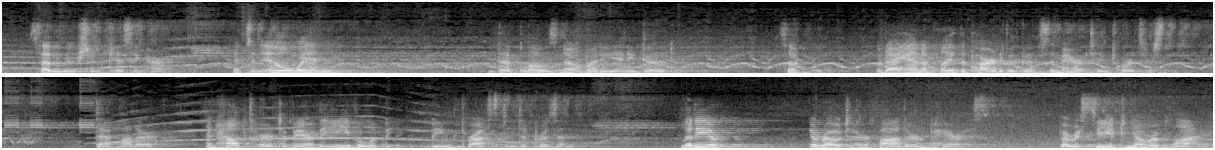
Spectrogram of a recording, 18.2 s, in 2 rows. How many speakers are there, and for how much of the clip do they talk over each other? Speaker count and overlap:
1, no overlap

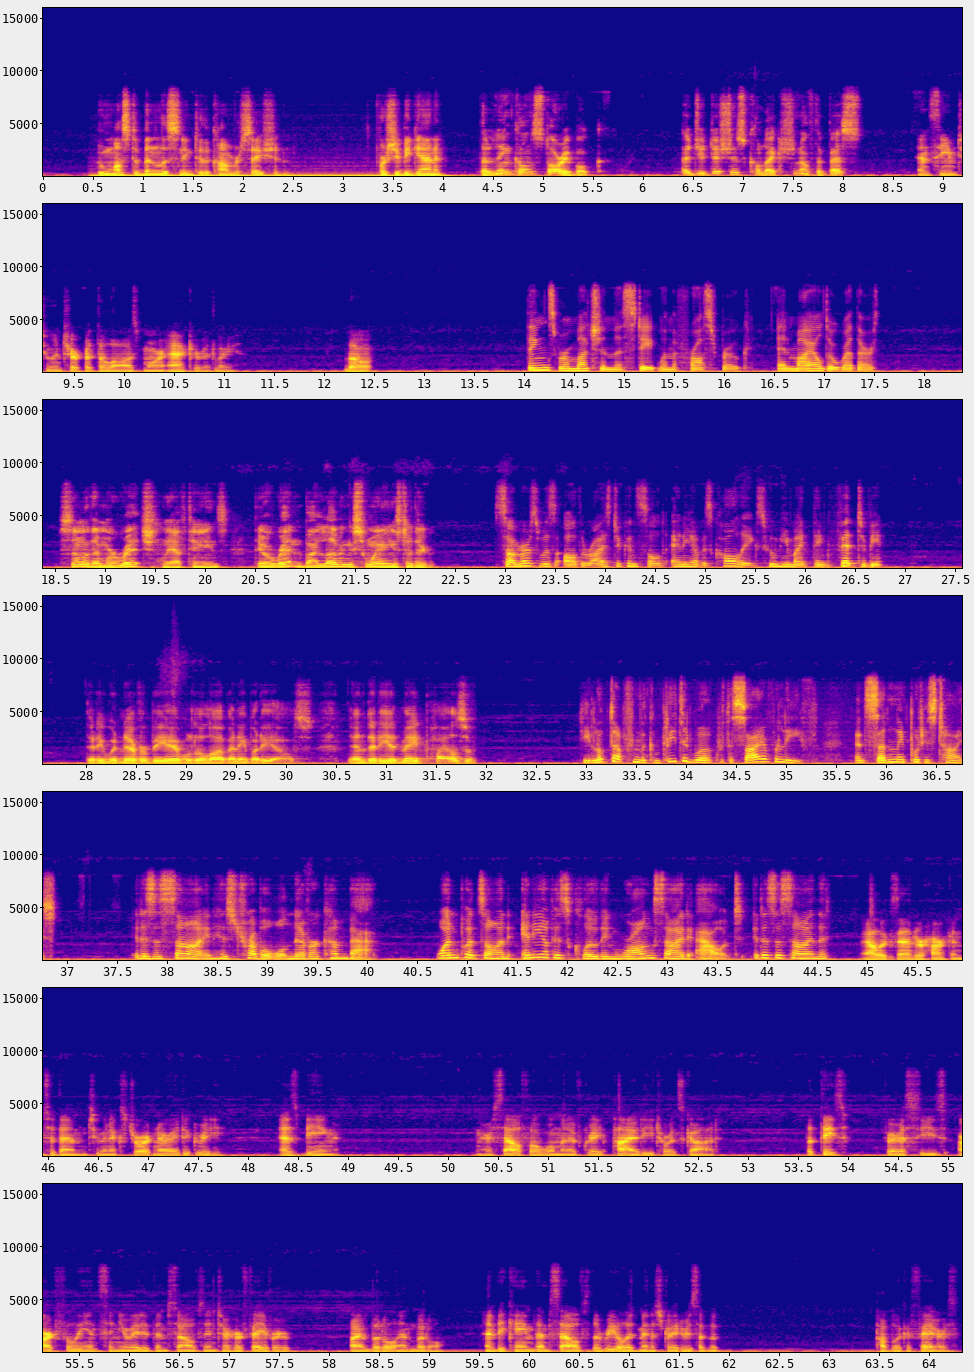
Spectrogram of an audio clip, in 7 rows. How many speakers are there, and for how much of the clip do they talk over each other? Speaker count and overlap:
9, no overlap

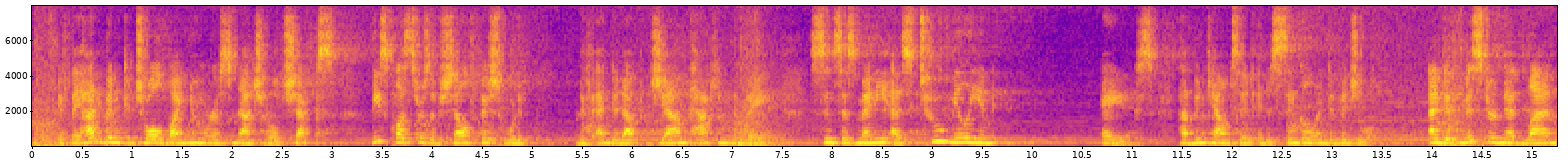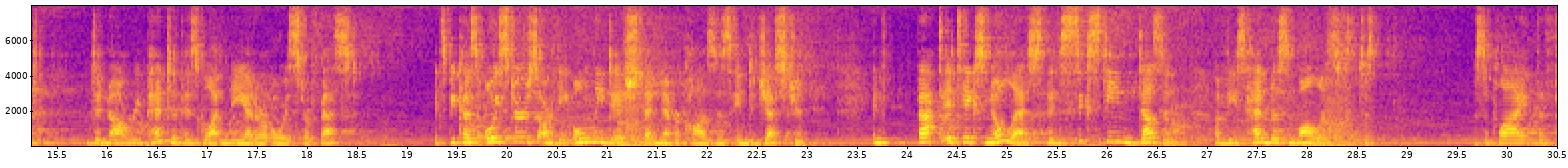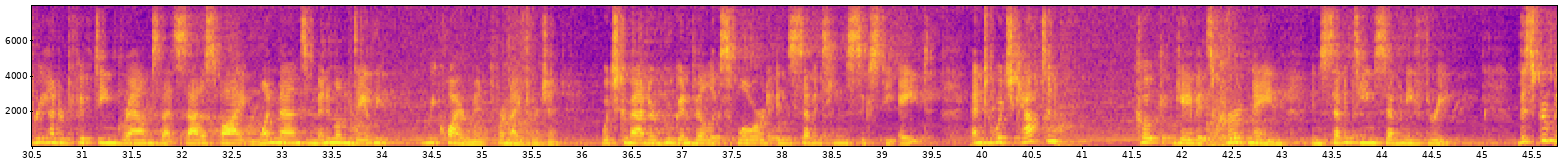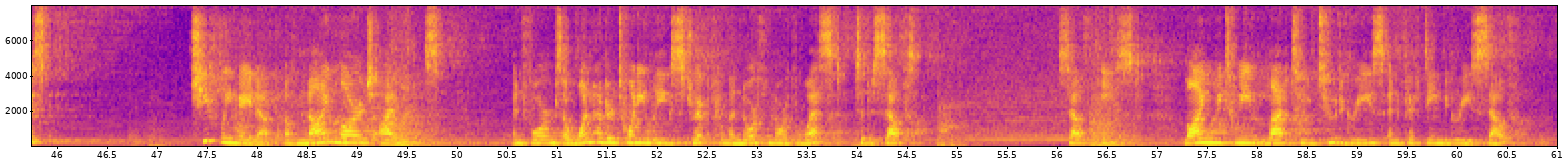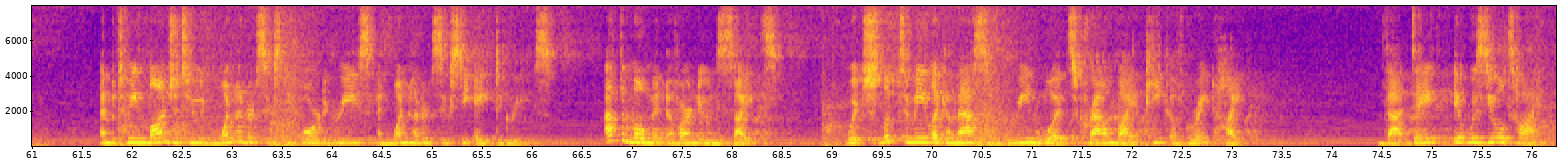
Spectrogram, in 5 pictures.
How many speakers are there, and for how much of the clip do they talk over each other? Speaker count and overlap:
1, no overlap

